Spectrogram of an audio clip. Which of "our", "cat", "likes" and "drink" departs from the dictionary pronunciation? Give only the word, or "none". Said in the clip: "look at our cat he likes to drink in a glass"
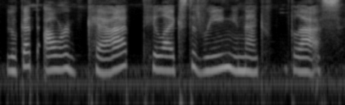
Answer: drink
